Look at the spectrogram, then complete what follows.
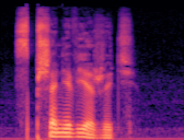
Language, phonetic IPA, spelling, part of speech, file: Polish, [ˌspʃɛ̃ɲɛˈvʲjɛʒɨt͡ɕ], sprzeniewierzyć, verb, Pl-sprzeniewierzyć.ogg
